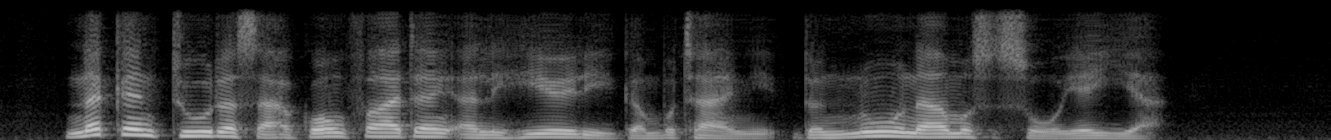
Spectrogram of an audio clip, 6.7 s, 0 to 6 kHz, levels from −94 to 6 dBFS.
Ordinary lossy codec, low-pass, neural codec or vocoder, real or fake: none; 5.4 kHz; codec, 16 kHz, 0.2 kbps, FocalCodec; fake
